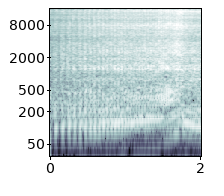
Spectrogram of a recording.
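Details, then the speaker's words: Suzuki Satria FU motorcycle running normally after the starter motor (dinamo starter) was refitted; the fault was in the starter motor, not the switch or bendix. Engine catches at once on the starter button and settles into a quick, even putter. "motor sudah nyala pada saat saya tekan tombol starnya berarti penyakitnya ada di bagian dinamo starter guys bukan dari switch atau bendingnya"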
